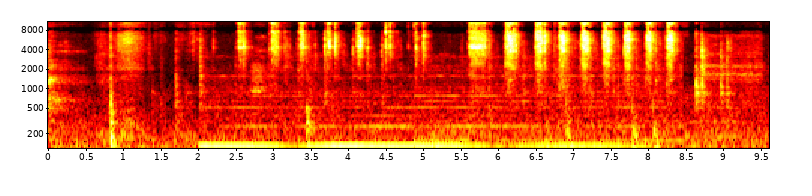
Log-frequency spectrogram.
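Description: A ratchet tightens a bolt on the belt tensioner of a 1998 Corvette C5, with bursts of quick rapid clicks that come faster and denser toward the end, close and clear over a low hum.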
